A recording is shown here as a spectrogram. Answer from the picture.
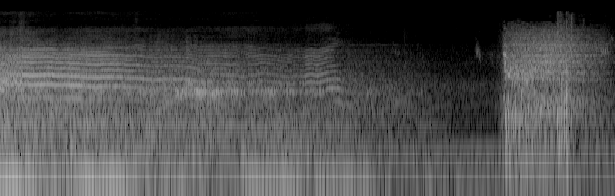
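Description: A long, high, drawn-out scream that slowly fades and wavers as it dies away. After a pause, a short burst of hissing noise comes about five seconds in.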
